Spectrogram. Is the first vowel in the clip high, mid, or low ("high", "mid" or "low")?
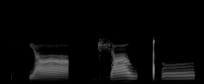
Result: low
